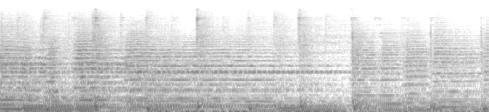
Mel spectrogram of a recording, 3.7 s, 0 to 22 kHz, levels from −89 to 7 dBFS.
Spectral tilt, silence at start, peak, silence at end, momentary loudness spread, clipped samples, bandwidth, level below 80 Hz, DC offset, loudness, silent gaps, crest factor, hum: -5 dB/octave; 0 s; -26 dBFS; 0 s; 7 LU; under 0.1%; 16 kHz; -50 dBFS; under 0.1%; -42 LUFS; none; 16 dB; none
